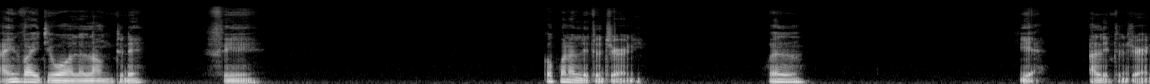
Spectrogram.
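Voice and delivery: drawn-out, very slow, unhurried speech. Opening a video and addressing viewers, speaking very slowly. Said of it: "why am I speaking so slow?".

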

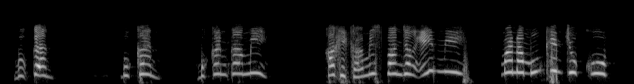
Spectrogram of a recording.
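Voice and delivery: frightened. A narrator reads the rabbit answering the crocodile's question about the shoe; frightened. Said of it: "Kelinci ketakutan".

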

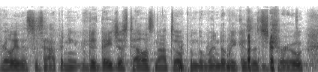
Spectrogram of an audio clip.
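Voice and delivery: ordinary delivery

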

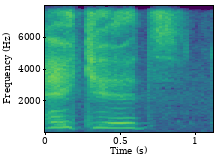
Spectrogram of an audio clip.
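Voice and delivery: put-on creepy old grandma voice. Role-playing a grown-up greeting the kids, in a scary old grandma voice. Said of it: "Why do you talk like that? It's scary".

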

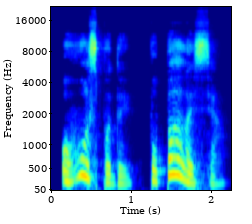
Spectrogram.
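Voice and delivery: crying out suddenly, on the spot. Narrating a lady as an inspector unexpectedly walks in, exclaiming. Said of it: "Вигукнула леді Мілісент".

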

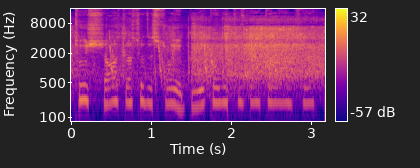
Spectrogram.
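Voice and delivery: usual speaking voice

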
